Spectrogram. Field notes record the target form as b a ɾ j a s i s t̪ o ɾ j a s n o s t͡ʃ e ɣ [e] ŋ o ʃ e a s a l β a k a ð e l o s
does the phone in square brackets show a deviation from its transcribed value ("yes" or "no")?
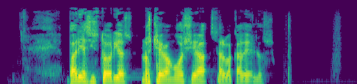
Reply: yes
